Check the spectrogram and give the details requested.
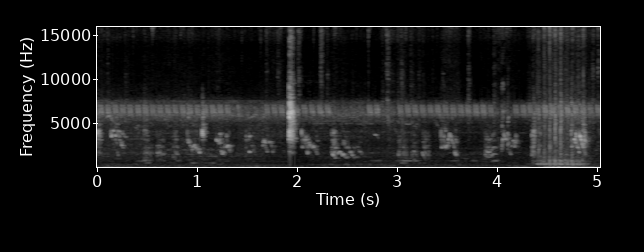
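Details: Budgerigars chattering: a busy run of short, scratchy chirps and warbles, with a steady high whine behind them, a sharp click near the middle and a burst of broad rustling noise near the end.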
